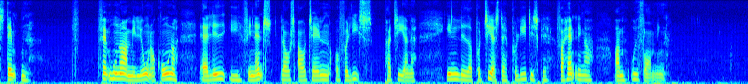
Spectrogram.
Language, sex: Danish, female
